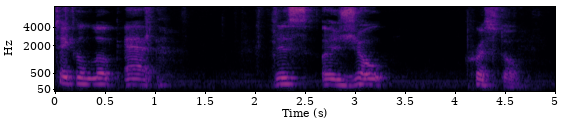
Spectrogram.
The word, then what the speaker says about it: Ajoite: All right, so let's first take a look at this Ajot crystal. And that's Ajoite, just in case I mispronounced it.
